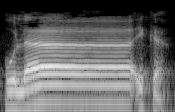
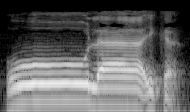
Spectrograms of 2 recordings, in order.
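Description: First: The first vowel is kept short. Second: The first vowel is drawn out long. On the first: The speaker calls it right. "It's pronounced short. U and then long" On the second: The speaker calls it wrong. "This word is not pronounced"

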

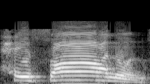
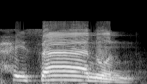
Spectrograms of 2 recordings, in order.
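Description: First: The s is a heavy, emphatic s sound. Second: The s is a plain, light s sound. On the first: The speaker calls it right. "This is Hisanun" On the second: The speaker calls it wrong. "This is not Hisanun"

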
